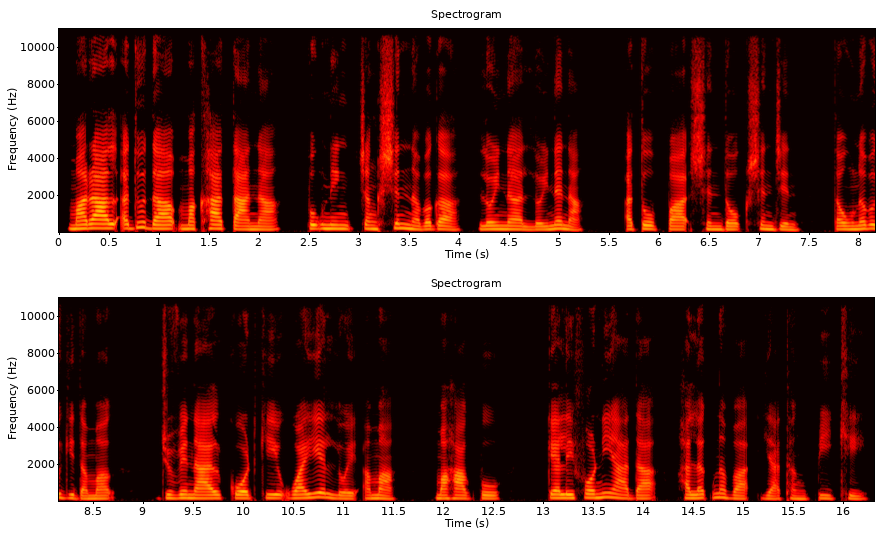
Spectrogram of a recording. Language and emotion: Manipuri, neutral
